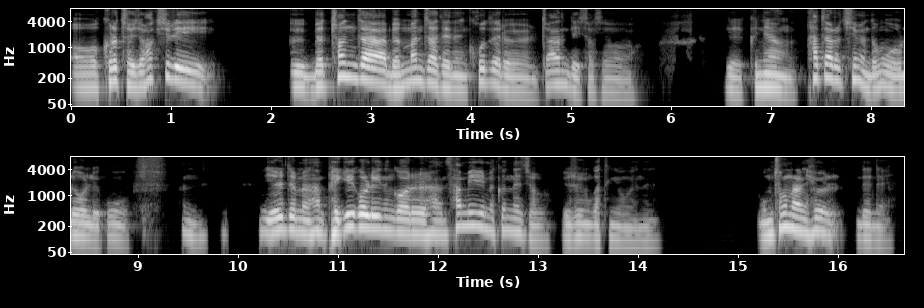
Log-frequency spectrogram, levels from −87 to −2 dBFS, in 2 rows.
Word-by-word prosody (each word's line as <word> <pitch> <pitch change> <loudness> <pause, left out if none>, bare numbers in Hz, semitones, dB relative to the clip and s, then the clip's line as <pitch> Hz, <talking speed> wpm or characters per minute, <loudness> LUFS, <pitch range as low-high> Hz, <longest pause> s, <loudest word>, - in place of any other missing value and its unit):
어 125 0 -3
그렇죠. 160 -2 +1
이제 130 +1 +2
확실히 175 - +1 0.7
그 130 -1 0
몇 135 0 +1
1000 220 -2 +2
자 170 -6 +8
몇 120 0 +2
10,000 170 +4 0
자 155 -3 +2
되는 115 -3 -1
코드를 115 - -3
짜는 145 0 -2
데 110 - -4
있어서 95 -4 -12 0.8
그게 110 -4 -6
그냥 120 -6 -1
타자로 200 -2 +2
치면 165 - -3
너무 125 +3 -2
오래 115 +1 -1
걸리고 110 -3 -5 0.5
한 115 -5 -12 0.6
예를 145 +4 +3
들면 150 -5 0
한 150 -2 -3
100 140 +3 +2
일 190 +1 +6
걸리는 175 -3 +6
거를 135 -3 +2
한 135 -1 -4
3 195 +9 -2
일이면 195 -6 -1
끝내죠 130 -11 -7
요즘 110 0 -6
같은 105 0 -9
경우에는. 90 -2 -12 1.0
엄청난 160 +5 +2
효율 135 -3 -3
네네. 100 -4 -8
130 Hz, 270 characters per minute, -23 LUFS, 110-160 Hz, 1.0 s, 자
